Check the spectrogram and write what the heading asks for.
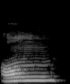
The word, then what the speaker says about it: Om: first line for example ohm that dot over the M makes it almost into an NG um it's a kind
